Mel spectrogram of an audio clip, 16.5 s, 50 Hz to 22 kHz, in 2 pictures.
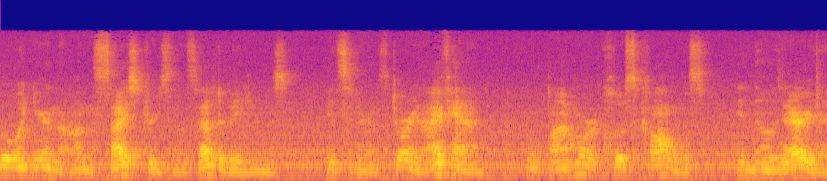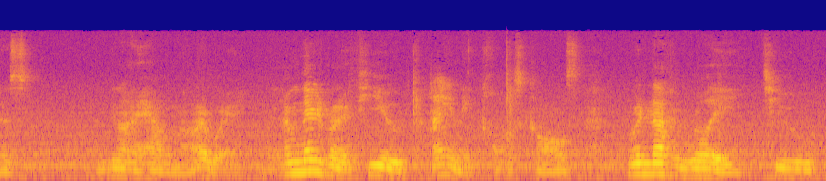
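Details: Man of about 40 with Friedreich's ataxia, electric wheelchair user; voice worse than 10-12 years ago, talking more of a struggle and much harder over the last 6 months or so; ataxic dysarthria.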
